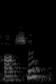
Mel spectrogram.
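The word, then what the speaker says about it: Rocha: Hasha is how you say his last name. It's spelled like Roca, but it's Hasha.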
